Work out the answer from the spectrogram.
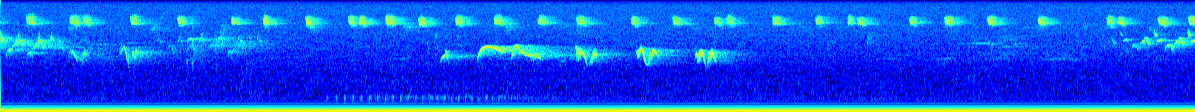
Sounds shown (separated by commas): unidentified bird chip note, woodpecker drumming, warbler song, Olive-sided Flycatcher song, Red-breasted Nuthatch song, Western Tanager song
